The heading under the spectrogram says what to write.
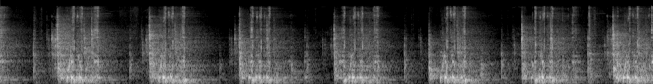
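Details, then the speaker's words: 1971 Yamaha JT1 mini enduro, sat 30 years in a basement: seven kicks turn it over with decent compression but it never fires; zero spark, plug to be swapped next. "not getting anything see if we press the kill switch looks like it has decent compression and I have the spark plug in so hopefully we've got enough to start it up if we can get spark so that there is zero spark"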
